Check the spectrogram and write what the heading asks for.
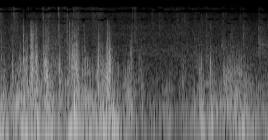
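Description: Wind buffeting the microphone outdoors: a rough low rumble with ragged gusts in the first second, easing off after.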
